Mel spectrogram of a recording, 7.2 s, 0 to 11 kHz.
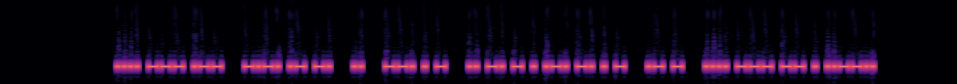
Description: Morse code, heard as a keyed tone, about 50 wpm, 700 Hz. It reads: HOW CAN I GET INTERNET AT HOME?
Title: Sentences from Top 1000 Words - Review Part 4 - 50wpm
